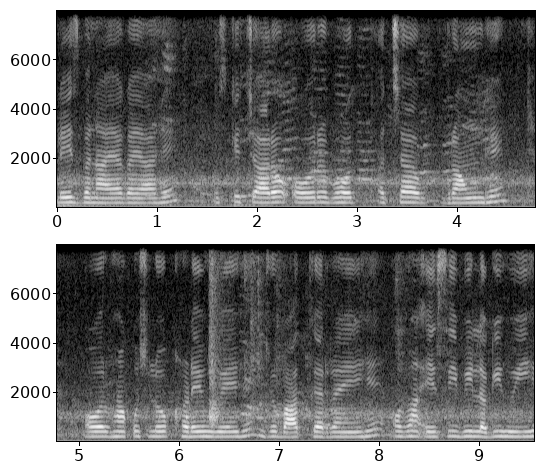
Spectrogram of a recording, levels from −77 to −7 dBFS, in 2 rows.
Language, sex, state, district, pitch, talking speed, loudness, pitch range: Hindi, female, Jharkhand, Sahebganj, 200 Hz, 195 wpm, -19 LUFS, 195-210 Hz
